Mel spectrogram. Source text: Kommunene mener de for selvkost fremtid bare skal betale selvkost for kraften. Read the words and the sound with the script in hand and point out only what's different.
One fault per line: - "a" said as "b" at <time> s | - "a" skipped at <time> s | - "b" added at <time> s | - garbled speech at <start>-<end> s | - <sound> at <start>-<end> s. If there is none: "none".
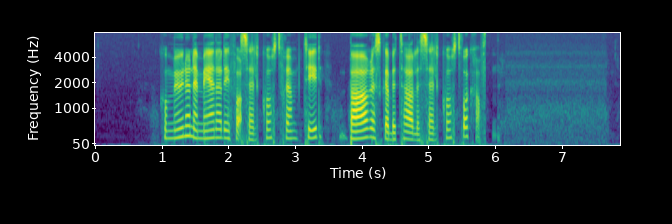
none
